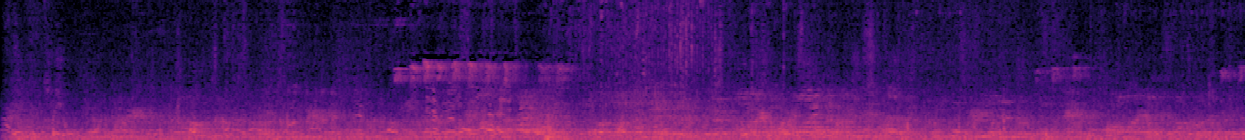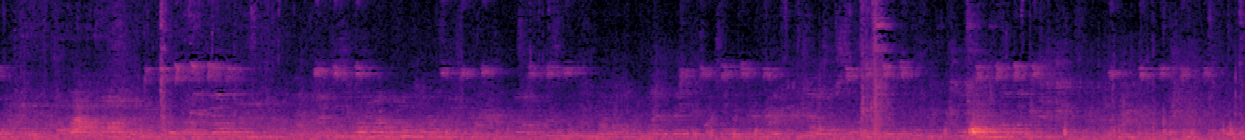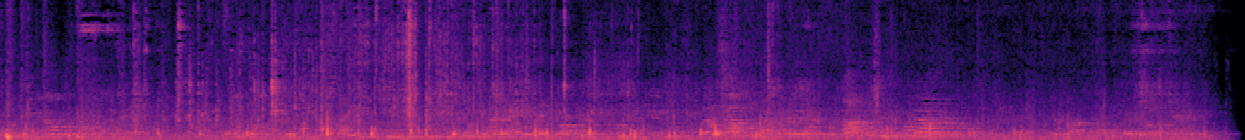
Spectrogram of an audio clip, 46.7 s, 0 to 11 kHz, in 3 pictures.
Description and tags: city walla bicycles shouting netherlands 001
Zoom H4n X/Y recording of city ambience in the Netherlands
people, holland, soundscape, field-recording, street, general-noise, bicycles, ambience, ambient, dutch, cars, netherlands, walla, city, town, shouting, traffic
